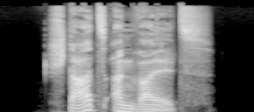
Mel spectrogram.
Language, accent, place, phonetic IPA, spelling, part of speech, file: German, Germany, Berlin, [ˈʃtaːt͡sʔanˌvalt͡s], Staatsanwalts, noun, De-Staatsanwalts.ogg
- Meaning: genitive singular of Staatsanwalt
